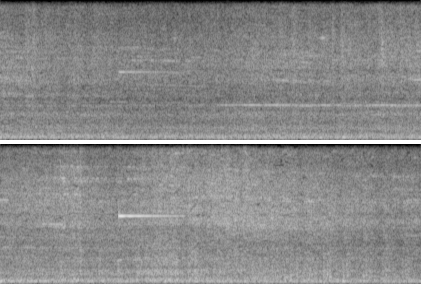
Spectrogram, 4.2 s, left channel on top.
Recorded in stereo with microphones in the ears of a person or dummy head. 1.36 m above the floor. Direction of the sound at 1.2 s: 80° right.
